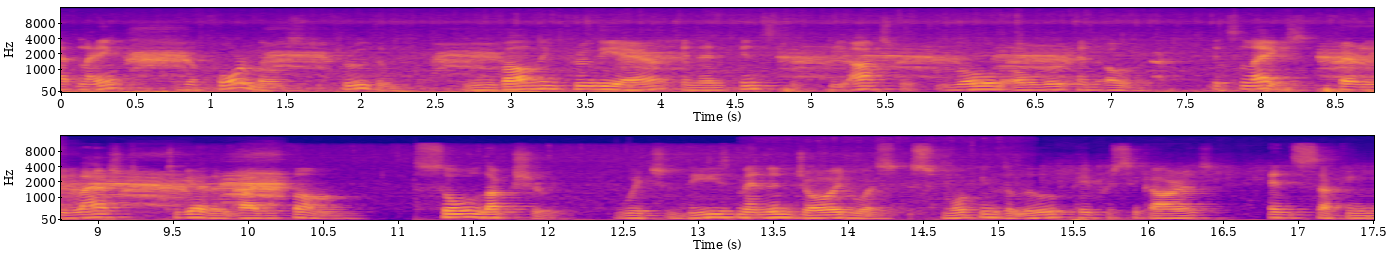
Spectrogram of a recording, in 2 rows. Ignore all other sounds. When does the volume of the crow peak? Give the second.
10 s.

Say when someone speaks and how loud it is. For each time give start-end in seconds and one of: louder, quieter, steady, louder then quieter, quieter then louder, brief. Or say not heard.
0.0-17.4 steady.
